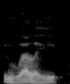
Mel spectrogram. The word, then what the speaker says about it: Uli: Seda is supplied with water from the river Uli, pronounced Ulli, a portion of which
